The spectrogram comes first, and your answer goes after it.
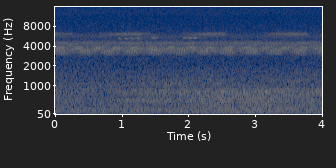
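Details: Chorus of autumn insects at night on the forested slope of Tsukimi no Mori, Kaizu, Gifu Prefecture, Japan, overlooking the Nobi Plain: fast, pulsing high-pitched trilling layered into a constant shrill wash, soft low background rumble.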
